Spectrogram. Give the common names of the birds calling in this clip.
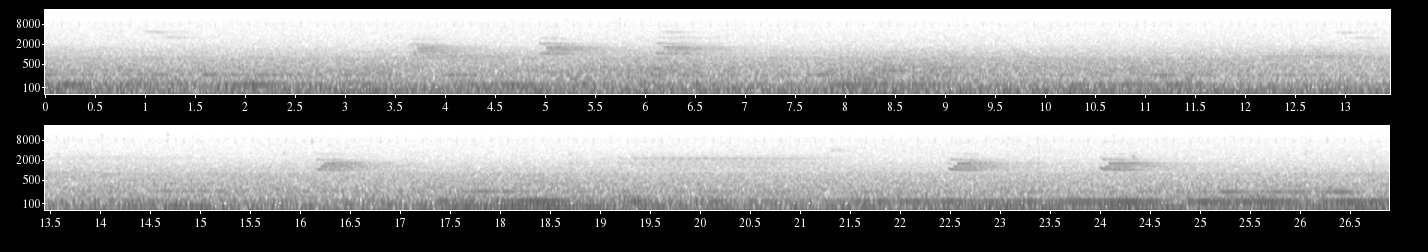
unidentified bird, Red-bellied Woodpecker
